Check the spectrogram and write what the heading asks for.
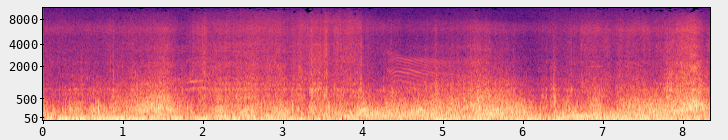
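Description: Steady wind buffeting on a helmet- or body-mounted action camera's microphone as the rider slides down a groomed ski run, with the hiss of sliding over packed snow. A brief wavering high call cuts through about halfway.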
